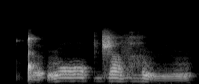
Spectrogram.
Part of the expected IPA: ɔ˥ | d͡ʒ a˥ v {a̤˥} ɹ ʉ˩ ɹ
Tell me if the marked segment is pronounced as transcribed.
yes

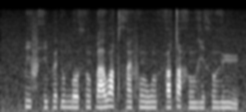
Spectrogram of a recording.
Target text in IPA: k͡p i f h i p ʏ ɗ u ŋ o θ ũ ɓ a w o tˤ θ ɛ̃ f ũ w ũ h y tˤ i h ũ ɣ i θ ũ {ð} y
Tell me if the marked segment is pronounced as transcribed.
yes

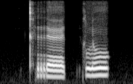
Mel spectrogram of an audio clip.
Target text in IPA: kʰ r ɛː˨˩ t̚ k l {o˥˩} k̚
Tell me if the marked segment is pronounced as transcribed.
no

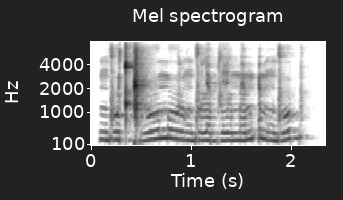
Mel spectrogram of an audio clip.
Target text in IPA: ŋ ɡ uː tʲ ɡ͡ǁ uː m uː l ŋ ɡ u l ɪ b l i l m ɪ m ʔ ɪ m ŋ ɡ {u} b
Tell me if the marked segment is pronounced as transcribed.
yes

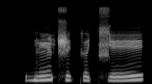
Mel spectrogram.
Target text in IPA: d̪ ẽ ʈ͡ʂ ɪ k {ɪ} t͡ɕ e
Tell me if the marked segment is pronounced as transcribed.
no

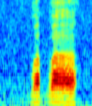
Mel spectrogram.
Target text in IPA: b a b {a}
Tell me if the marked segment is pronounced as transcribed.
yes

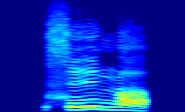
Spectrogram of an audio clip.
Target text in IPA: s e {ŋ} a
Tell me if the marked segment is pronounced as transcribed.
yes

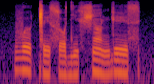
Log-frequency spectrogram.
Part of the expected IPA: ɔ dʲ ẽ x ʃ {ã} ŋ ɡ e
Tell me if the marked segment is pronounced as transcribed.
yes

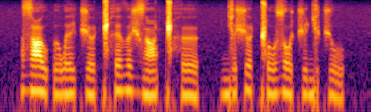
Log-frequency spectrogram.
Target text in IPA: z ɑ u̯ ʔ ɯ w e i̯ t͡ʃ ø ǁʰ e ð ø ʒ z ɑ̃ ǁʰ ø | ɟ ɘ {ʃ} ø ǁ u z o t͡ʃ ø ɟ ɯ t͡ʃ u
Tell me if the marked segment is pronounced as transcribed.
yes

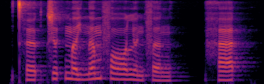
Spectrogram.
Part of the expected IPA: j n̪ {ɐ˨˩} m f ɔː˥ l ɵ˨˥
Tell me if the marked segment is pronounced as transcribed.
no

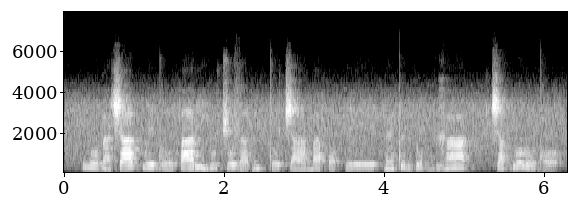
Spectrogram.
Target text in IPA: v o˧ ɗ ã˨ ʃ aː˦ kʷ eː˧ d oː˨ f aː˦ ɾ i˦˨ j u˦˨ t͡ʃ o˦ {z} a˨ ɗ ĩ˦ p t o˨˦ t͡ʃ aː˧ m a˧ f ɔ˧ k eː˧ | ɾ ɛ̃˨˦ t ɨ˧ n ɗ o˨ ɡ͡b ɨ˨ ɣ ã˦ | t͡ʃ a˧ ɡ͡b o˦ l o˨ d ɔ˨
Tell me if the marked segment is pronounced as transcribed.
yes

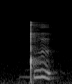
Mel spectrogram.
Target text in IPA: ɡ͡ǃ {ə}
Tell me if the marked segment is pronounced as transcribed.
yes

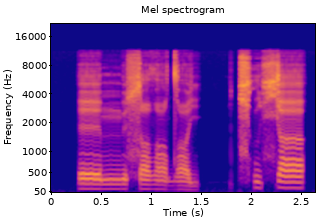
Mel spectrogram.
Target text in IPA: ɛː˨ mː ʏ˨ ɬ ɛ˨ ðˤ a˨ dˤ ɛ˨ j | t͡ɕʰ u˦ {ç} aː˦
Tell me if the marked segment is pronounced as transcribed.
yes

